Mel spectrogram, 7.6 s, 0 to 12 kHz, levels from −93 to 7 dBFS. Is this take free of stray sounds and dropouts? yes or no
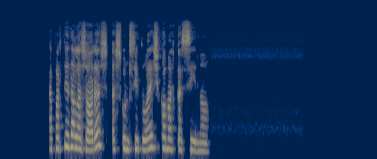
yes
